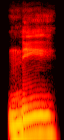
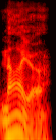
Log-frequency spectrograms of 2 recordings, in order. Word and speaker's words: Nia: Hargrove, who once mistook her for a transfer student twice in the same week, now made sure to pronounce her name with full syllables, Nia, not Naya.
